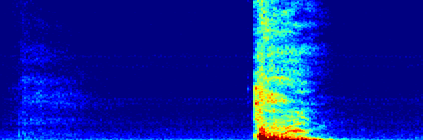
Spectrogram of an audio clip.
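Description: A single loud cough from a man, close to a handheld microphone, about a second and a quarter in.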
